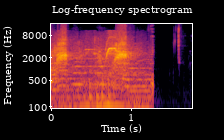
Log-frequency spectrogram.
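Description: A loud, nasal duck quack rings out, a raspy drawn-out call lasting just over a second, then cuts off into silence broken only by a tiny faint click.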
